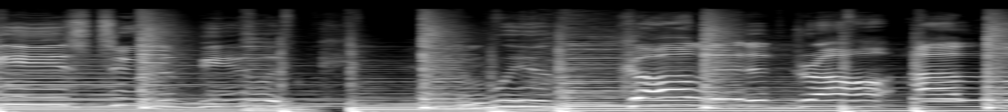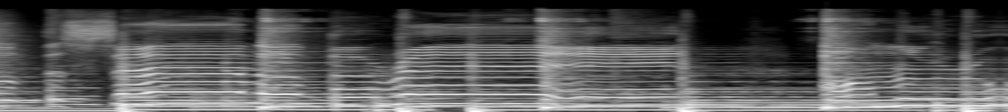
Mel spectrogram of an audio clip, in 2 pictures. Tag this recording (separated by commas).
Music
